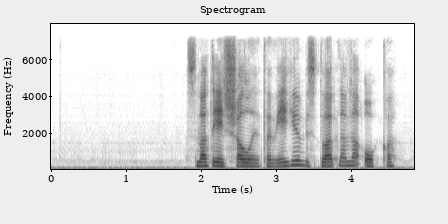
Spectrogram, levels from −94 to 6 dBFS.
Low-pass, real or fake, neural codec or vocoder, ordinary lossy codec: 7.2 kHz; fake; autoencoder, 22.05 kHz, a latent of 192 numbers a frame, VITS, trained on many speakers; MP3, 64 kbps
